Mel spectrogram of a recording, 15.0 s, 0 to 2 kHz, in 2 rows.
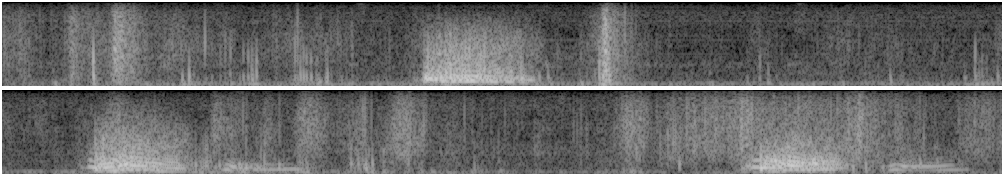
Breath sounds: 3.06-4.10 s: inhalation
3.06-4.10 s: rhonchi
8.08-8.98 s: inhalation
8.08-8.98 s: rhonchi
9.02-9.92 s: exhalation
9.02-9.92 s: rhonchi
13.08-14.00 s: inhalation
13.08-14.00 s: rhonchi
14.02-14.94 s: exhalation
14.02-14.94 s: rhonchi

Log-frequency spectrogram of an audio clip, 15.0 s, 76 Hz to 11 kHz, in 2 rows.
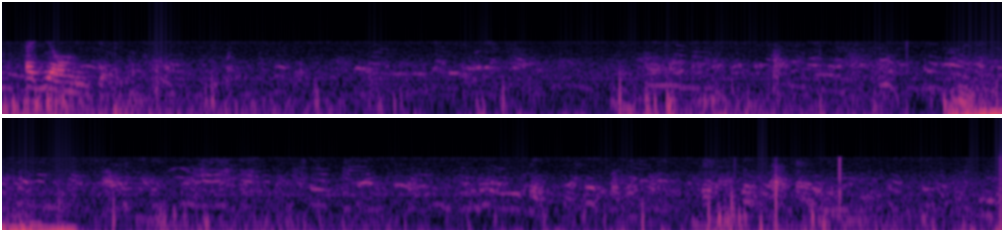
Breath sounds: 7.05-8.18 s: inhalation
12.81-13.95 s: crackles

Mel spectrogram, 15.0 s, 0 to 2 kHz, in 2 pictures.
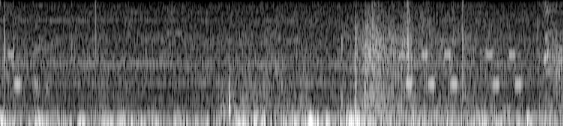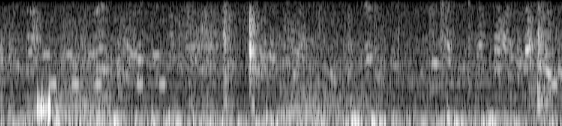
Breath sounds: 2.87-4.26 s: inhalation
11.27-12.66 s: inhalation

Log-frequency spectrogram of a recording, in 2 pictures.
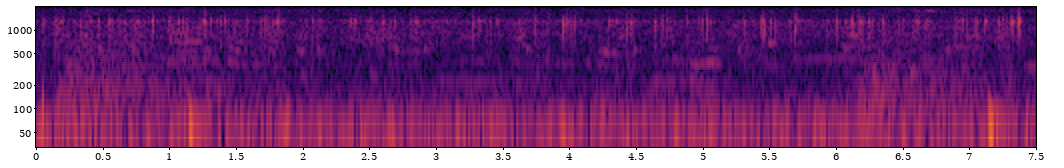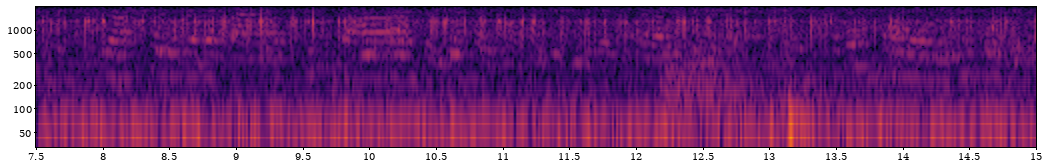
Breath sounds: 0.09-1.00 s: inhalation
0.09-1.00 s: crackles
6.14-7.18 s: inhalation
6.14-7.18 s: crackles
12.20-13.06 s: inhalation
12.20-13.06 s: crackles

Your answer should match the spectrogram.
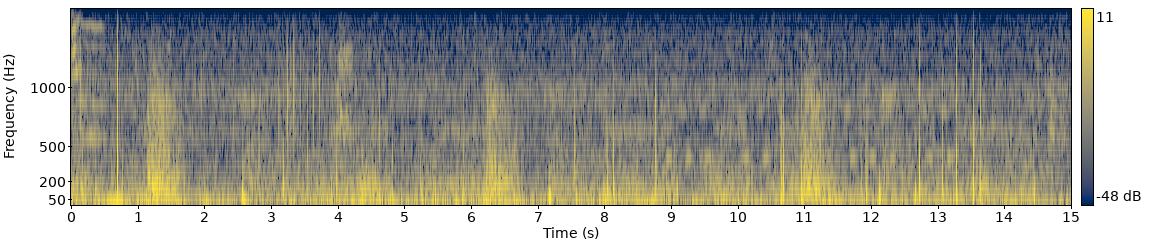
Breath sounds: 1.05-1.95 s: inhalation
1.95-4.81 s: exhalation
6.21-7.21 s: inhalation
7.21-9.15 s: exhalation
10.89-12.15 s: inhalation
12.15-14.41 s: exhalation

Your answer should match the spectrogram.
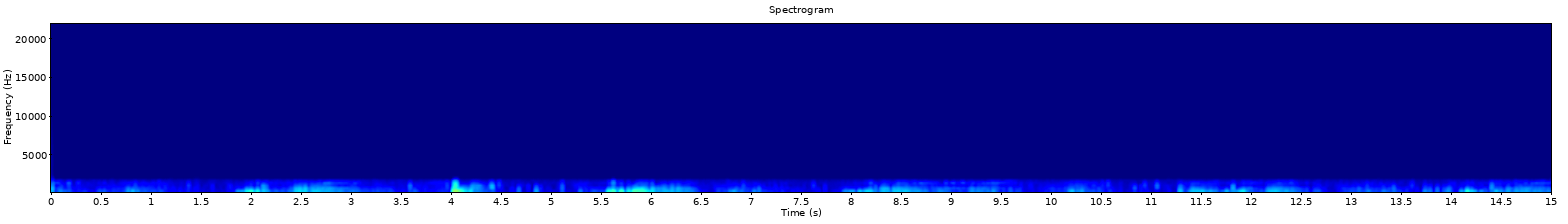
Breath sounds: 0.40-1.37 s: inhalation
1.73-2.24 s: exhalation
1.73-2.24 s: rhonchi
2.30-3.46 s: wheeze
3.89-4.42 s: wheeze
5.48-6.45 s: wheeze
6.62-7.59 s: inhalation
7.84-8.33 s: exhalation
7.84-8.33 s: rhonchi
8.25-9.77 s: wheeze
9.89-10.74 s: inhalation
11.27-11.77 s: exhalation
11.27-11.77 s: rhonchi
11.76-12.79 s: wheeze
12.88-13.74 s: inhalation

